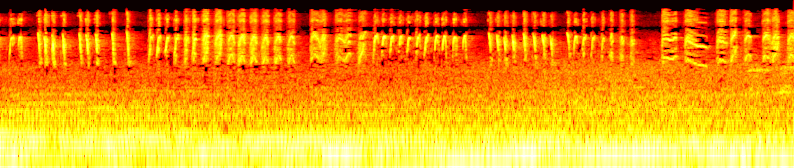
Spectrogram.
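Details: Dense, almost continuous greater green leafbird lure song of rapid high chirps and twittering runs, barely pausing, with a low steady hum underneath.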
